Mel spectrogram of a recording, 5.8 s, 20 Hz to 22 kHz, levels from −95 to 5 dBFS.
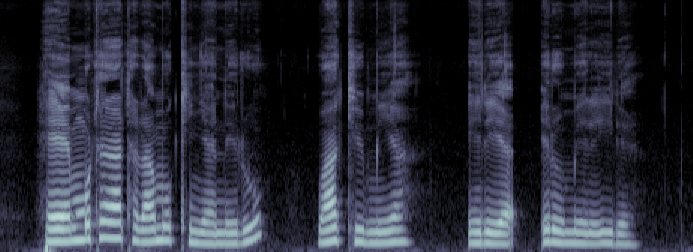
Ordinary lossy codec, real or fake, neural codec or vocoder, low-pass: none; real; none; none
